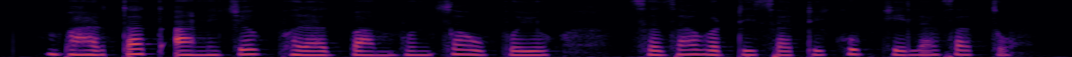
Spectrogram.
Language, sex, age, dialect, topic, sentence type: Marathi, female, 31-35, Northern Konkan, agriculture, statement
